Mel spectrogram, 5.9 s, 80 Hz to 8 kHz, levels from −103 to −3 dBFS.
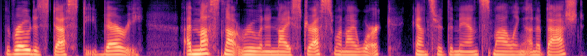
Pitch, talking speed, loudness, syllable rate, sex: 175 Hz, 205 wpm, -20 LUFS, 5.4 syllables/s, female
